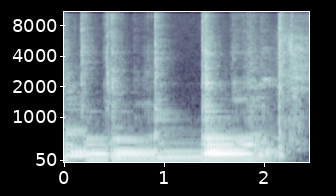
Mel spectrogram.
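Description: A bass guitar plays a short melodic run of a few plucked notes, sustained and close, ending in a quick fading slide.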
